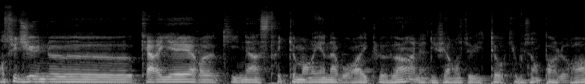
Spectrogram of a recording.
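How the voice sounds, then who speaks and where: A somewhat breathy man's fairly low voice at a moderate pace, in a monotone, flat intonation. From France. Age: 60s. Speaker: winemaker, former business lawyer. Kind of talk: interview. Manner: halting, repeats words.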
